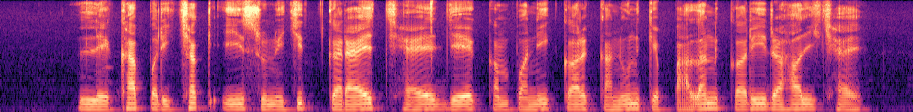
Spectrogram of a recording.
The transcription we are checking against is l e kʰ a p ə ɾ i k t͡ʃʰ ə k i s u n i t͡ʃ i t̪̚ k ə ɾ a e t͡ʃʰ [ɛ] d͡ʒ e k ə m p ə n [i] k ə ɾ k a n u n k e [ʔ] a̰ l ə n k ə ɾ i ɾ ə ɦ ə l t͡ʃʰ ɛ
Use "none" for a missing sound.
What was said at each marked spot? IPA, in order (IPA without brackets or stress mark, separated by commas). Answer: ɛ, i, p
